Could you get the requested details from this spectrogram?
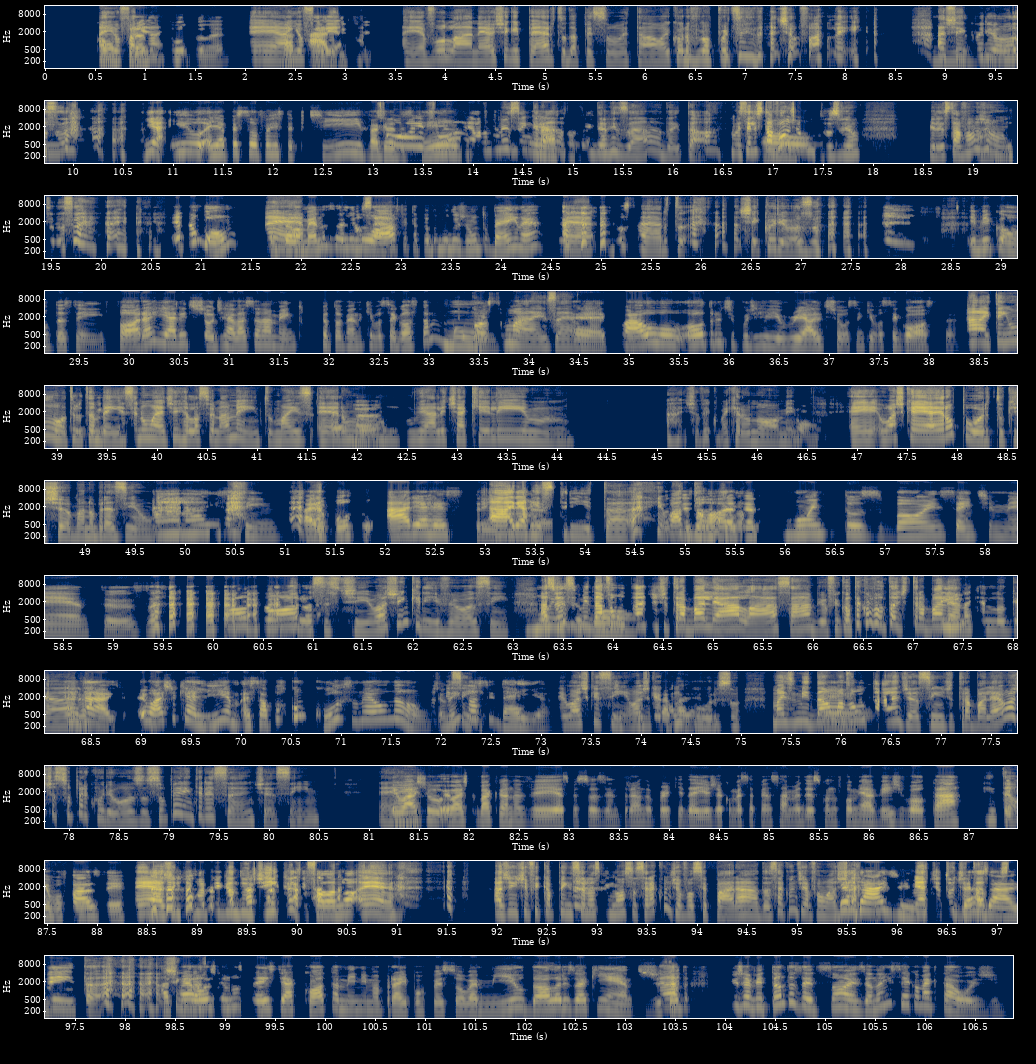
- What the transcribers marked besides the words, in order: distorted speech; laughing while speaking: "quando eu vi a oportunidade eu falei"; laugh; other background noise; chuckle; in English: "off"; static; laugh; in English: "reality"; in English: "reality"; in English: "reality"; laugh; chuckle; laugh; chuckle; tapping; chuckle; laugh; laugh
- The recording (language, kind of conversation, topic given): Portuguese, podcast, Por que os reality shows prendem tanta gente?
